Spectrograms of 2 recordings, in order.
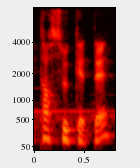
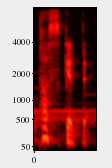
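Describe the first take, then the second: First: The u after s is fully pronounced. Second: The u after s is dropped. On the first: The speaker calls it wrong. "nie tasukete" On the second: The speaker calls it right. "tylko taskete"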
